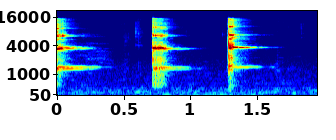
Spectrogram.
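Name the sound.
glasses clinking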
